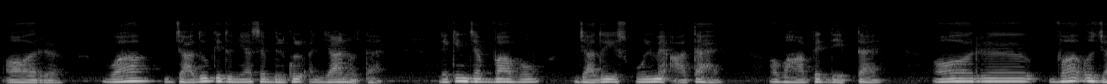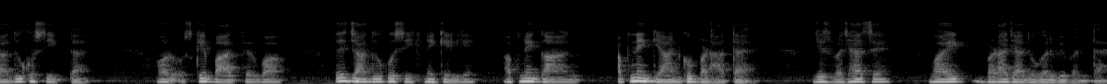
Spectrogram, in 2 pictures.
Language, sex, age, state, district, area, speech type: Hindi, male, 45-60, Madhya Pradesh, Bhopal, urban, spontaneous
